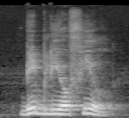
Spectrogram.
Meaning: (noun) bibliophile; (adjective) bibliophilic, pertaining to bibliophilia or bibliophiles
- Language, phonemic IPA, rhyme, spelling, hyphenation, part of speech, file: Dutch, /ˌbiblioːˈfil/, -il, bibliofiel, bi‧blio‧fiel, noun / adjective, Nl-bibliofiel.ogg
